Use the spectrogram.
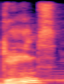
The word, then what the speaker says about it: GAEMS: you guys remember the company called games which is spelled g-a-e-m-s now if you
